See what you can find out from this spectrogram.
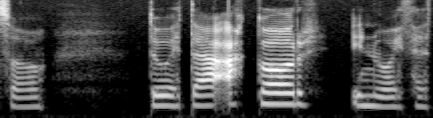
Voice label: "agor", Welsh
